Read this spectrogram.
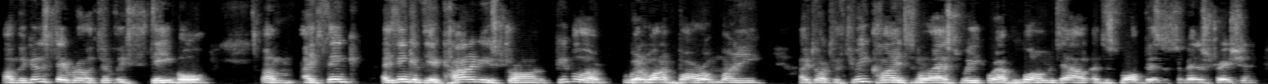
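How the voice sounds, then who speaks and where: A man with a fairly high but very dark, mellow voice leads a casual market chat. He asks his co-host questions and drops wry asides between them. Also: moderate pace, highs cut off. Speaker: co-host, financial advisor.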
